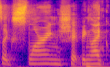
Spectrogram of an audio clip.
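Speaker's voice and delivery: ordinary talk, nothing marked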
